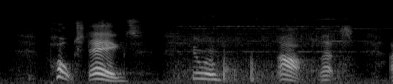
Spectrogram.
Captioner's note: timer rings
